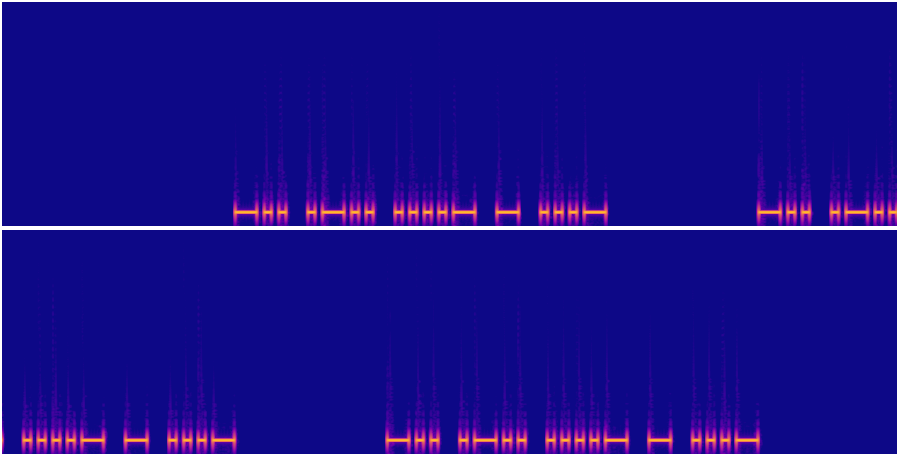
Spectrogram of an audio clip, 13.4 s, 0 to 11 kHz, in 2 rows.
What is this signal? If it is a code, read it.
Morse code, heard as a keyed tone, about 22 wpm, 700 Hz. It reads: DL4TV DL4TV DL4TV
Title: DXCC-100 Call Signs - 5 Characters - Repeated 3x - 22wpm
